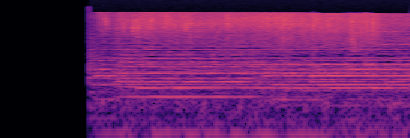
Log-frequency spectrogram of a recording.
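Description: Silence, then about a second in a cartoon soundtrack starts abruptly: a steady hiss of rain with soft, sustained music notes held underneath.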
